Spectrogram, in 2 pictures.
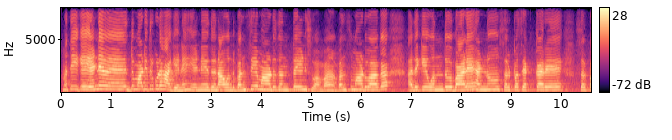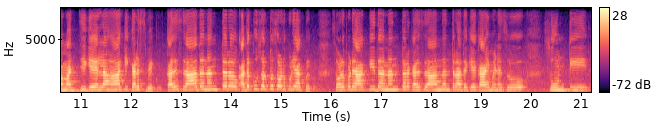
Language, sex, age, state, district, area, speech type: Kannada, female, 45-60, Karnataka, Udupi, rural, spontaneous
